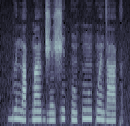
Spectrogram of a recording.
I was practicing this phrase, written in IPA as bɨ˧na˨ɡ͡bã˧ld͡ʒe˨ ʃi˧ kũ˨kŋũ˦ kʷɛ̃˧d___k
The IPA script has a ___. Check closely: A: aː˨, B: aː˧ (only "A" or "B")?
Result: A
